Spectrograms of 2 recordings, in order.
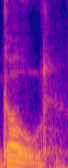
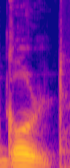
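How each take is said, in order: First: Said in the usual way. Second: GOLD in a British Indian accent, louder. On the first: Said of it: "meaning gold". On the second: Shown as a demonstration. Showing how they might say "gold", in a British Indian accent. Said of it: "it might sound like that".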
